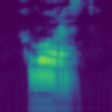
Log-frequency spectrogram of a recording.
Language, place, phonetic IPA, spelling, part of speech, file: Russian, Saint Petersburg, [ˈxvorəst], хворост, noun, LL-Q7737 (rus)-хворост.wav
- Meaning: 1. brushwood (branches and twigs) 2. hvorost (straws, twiglets (pastry))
